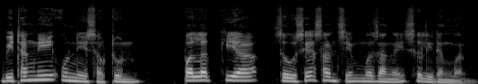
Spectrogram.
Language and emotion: Bodo, neutral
